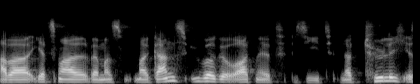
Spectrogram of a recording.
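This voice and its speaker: Medium-pitched male speech with ordinary pitch variation. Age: 40s. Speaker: financial magazine publisher. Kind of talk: interview. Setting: remote call from home office. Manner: hesitant, many filler sounds.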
